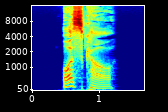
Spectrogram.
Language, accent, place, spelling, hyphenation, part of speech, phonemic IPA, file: German, Germany, Berlin, Oskar, Os‧kar, proper noun, /ˈɔskaʁ/, De-Oskar.ogg
- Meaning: a male given name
